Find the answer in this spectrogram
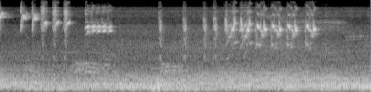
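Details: Red siskin delivers a classic chattering song of rapid high twitters and a brief buzzy trill, ending in a dense burst of chirps over low background noise.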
